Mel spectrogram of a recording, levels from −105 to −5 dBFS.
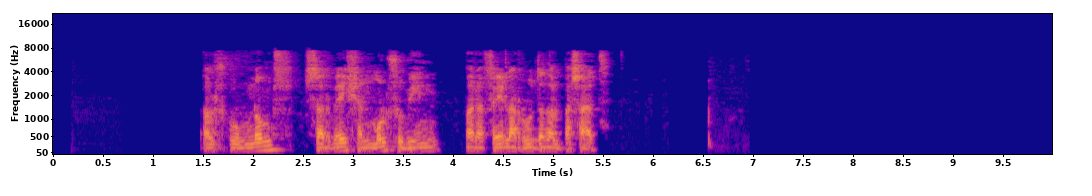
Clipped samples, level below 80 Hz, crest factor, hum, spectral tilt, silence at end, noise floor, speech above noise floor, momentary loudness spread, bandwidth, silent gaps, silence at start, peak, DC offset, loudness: under 0.1%; -76 dBFS; 22 dB; none; -3 dB/octave; 3.4 s; -88 dBFS; 53 dB; 8 LU; 7.6 kHz; 5.86-5.92 s, 5.99-6.09 s, 6.15-6.54 s; 1.5 s; -18 dBFS; under 0.1%; -34 LUFS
